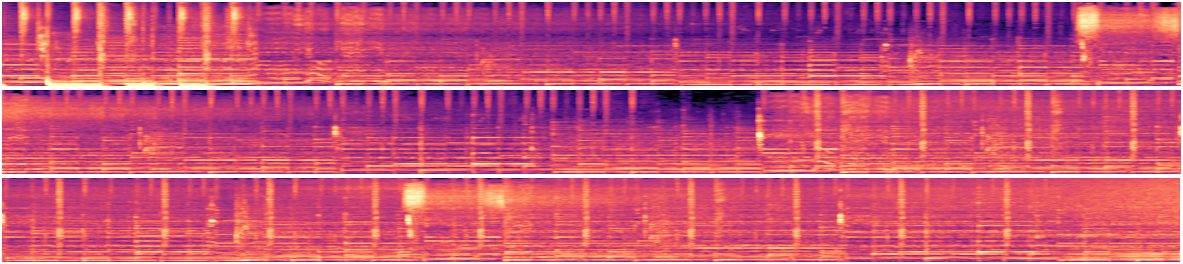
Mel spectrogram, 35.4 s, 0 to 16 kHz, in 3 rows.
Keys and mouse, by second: 3.2 alt+middle click, 10.3 alt+middle click, 16.1 alt+middle click, 22.6 middle click, 23.3 middle click, 26.3 alt+middle click, 29.4 alt+middle click, 35.0 alt+middle click.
